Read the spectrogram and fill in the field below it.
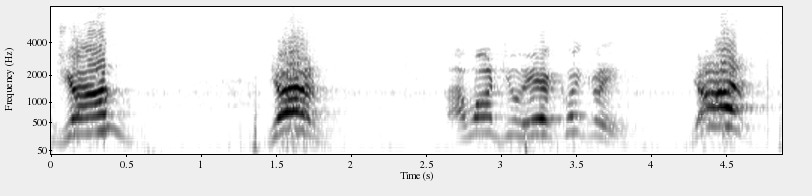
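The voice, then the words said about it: Shouting a name. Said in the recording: “I was not shouting your name to give my lungs exercise.”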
